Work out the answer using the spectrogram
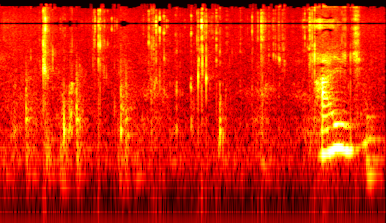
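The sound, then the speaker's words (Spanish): Someone chews and bites artichoke during a meal, making soft crunching and squishy sounds in irregular bursts, with a voice talking over the eating near the end. “¿Y por qué? Porque ¿qué te estás comiendo? La alcachofa.”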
